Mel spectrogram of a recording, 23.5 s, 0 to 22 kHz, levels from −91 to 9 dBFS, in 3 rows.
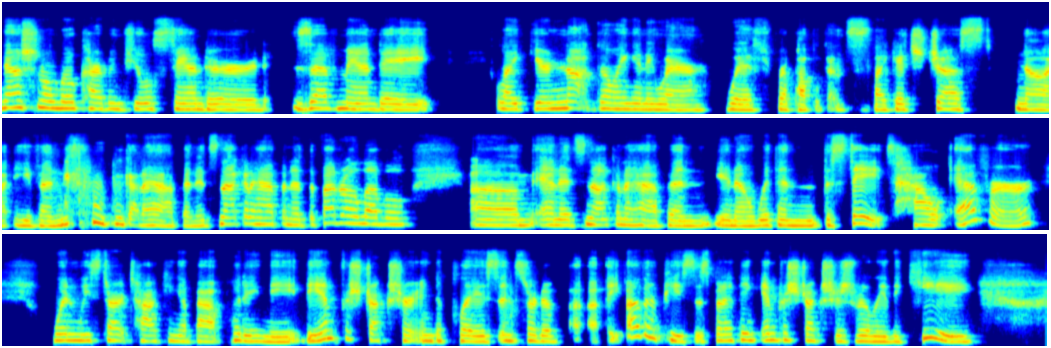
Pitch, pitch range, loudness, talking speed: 200 Hz, 185-220 Hz, -21 LUFS, 175 wpm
